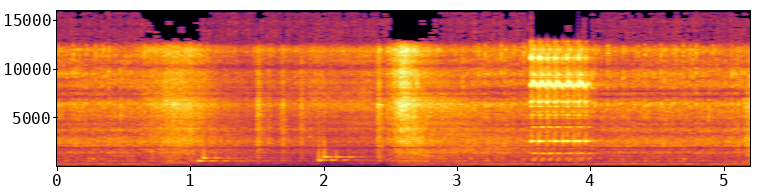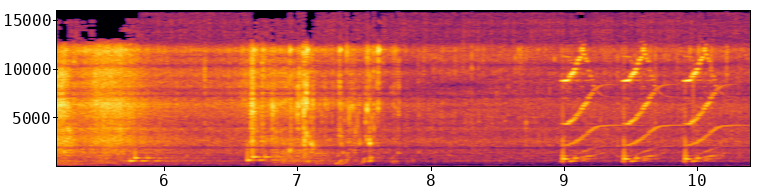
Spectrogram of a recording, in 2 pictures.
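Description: Bright electronic chimes ring out in short bursts.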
